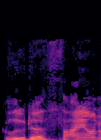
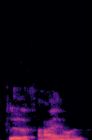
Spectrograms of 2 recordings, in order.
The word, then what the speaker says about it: Glutathione: Glutathione. Am I pronouncing that correctly? – That is exactly right. Glutathione.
